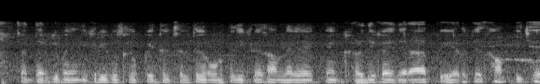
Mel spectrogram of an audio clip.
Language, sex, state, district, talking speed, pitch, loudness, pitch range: Hindi, male, Bihar, Gopalganj, 300 wpm, 105 Hz, -17 LUFS, 100-105 Hz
